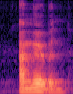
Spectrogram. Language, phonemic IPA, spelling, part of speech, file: Dutch, /ɑˈmøbə(n)/, amoeben, noun, Nl-amoeben.ogg
- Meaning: plural of amoebe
